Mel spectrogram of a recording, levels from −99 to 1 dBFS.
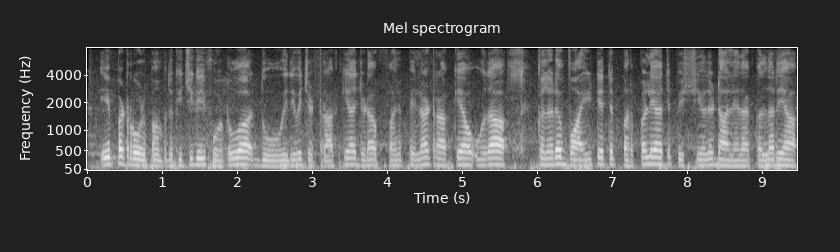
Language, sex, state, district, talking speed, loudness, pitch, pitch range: Punjabi, male, Punjab, Kapurthala, 235 wpm, -17 LUFS, 145 Hz, 135-160 Hz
